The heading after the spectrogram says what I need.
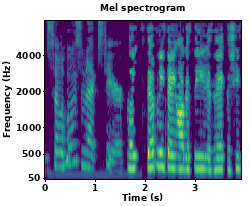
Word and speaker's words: St. Augustine: St. Augustine. Saint I kept saying St. Augustus too. It's St. Augustine.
